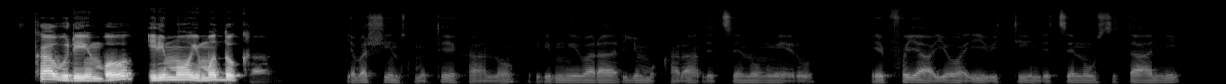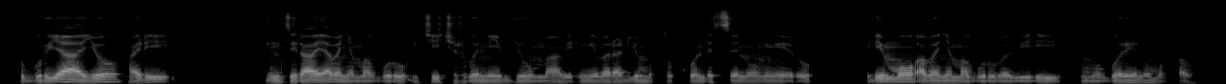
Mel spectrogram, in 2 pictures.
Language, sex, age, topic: Kinyarwanda, male, 18-24, government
